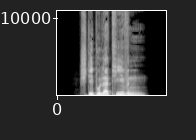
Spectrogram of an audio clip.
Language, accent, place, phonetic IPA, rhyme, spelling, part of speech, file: German, Germany, Berlin, [ʃtipulaˈtiːvn̩], -iːvn̩, stipulativen, adjective, De-stipulativen.ogg
- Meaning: inflection of stipulativ: 1. strong genitive masculine/neuter singular 2. weak/mixed genitive/dative all-gender singular 3. strong/weak/mixed accusative masculine singular 4. strong dative plural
